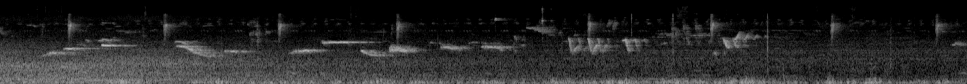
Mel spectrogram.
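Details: Mourning warbler in Collingwood, Ontario, Canada, singing a quick run of rich, slurred two-part notes over about five seconds, with high chips from other birds and a low rumble behind.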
